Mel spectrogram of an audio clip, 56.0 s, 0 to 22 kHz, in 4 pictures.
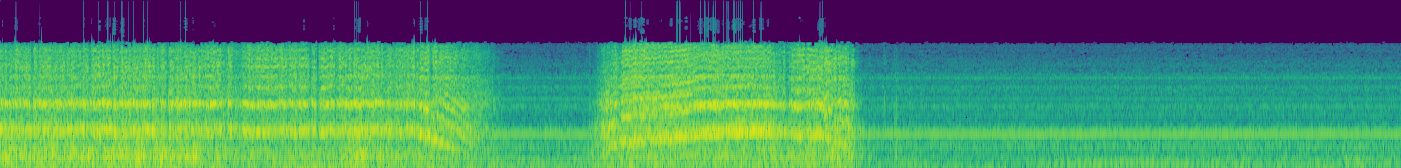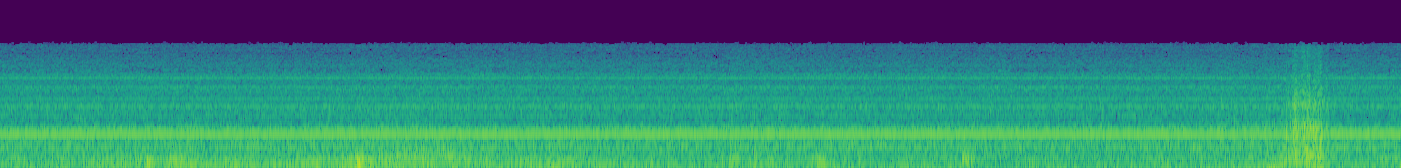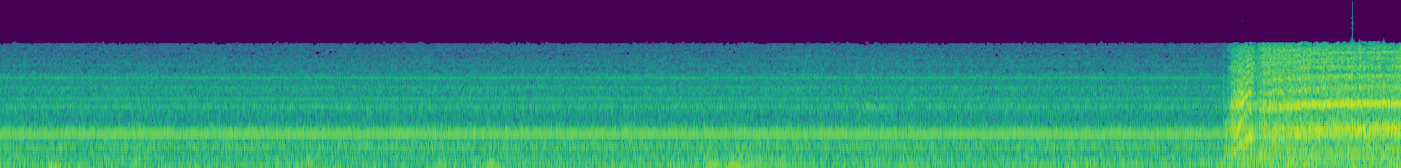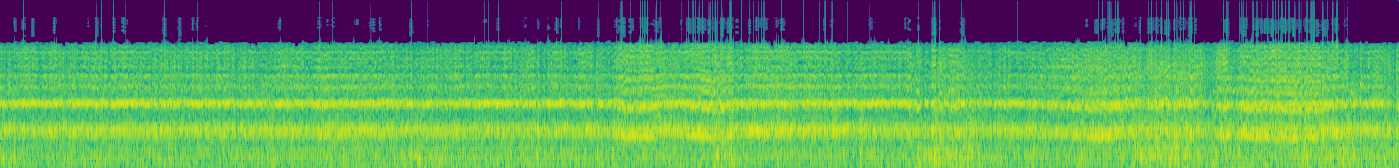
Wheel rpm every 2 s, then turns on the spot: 230, 230, 60, 170, 70, 0, 0, 0, 0, 0, 0, 0, 0, 0, 0, 0, 0, 0, 0, 0, 150, 230, 230, 230, 230, 240, 220, 220.
8-10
